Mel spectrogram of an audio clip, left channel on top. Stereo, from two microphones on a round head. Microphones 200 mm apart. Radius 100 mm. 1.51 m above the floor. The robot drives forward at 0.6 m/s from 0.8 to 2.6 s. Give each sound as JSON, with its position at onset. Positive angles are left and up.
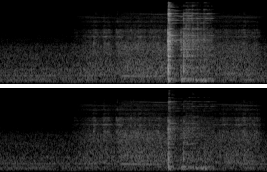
{"t": 1.7, "sound": "cutlery clinking", "side_deg": 50, "distance_m": 1.2}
